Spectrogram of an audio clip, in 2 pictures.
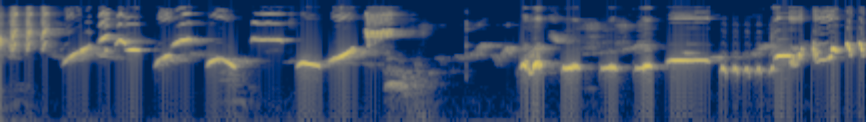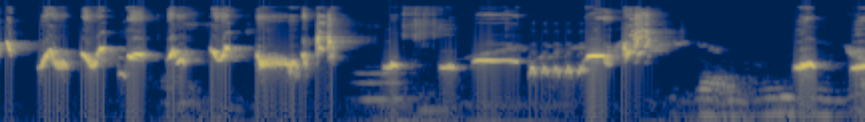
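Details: White-rumped shama song, played to provoke rival shamas into singing and fighting: a long, varied medley of looping whistles, short chips and mimicry-like phrases, tapering into sparse notes near the end.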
